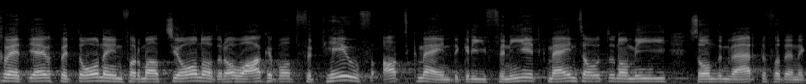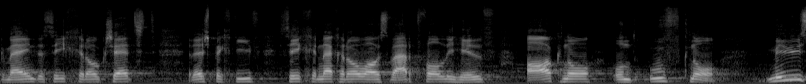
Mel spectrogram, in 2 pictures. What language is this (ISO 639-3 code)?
gsw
